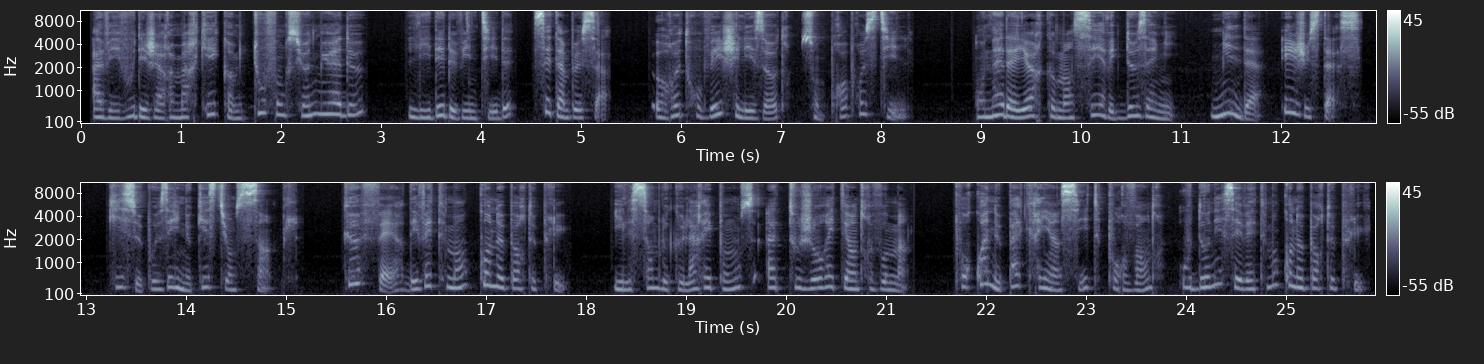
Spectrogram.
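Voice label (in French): French, female, narration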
